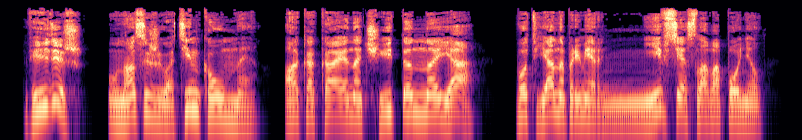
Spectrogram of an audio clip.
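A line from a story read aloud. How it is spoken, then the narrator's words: Booming joke. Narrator (Russian): Прогремела на весь дворик шутка математика Скандра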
